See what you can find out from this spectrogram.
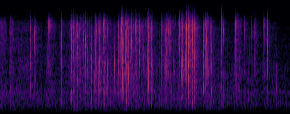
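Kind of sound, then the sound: nature, campfire crackling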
